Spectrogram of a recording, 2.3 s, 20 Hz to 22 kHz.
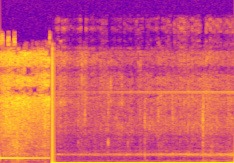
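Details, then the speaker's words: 2024 Buick Enclave Avenir salvage rebuild during the automatic brake bleed with a pressure bleeder at about 50 psi: a steady low ABS pump drone starts abruptly with a faint whine, ABS light on; the pump is working normally. "yep you can hear that and we have the ABS light on now so it's clearly working"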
